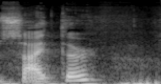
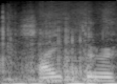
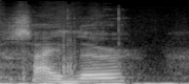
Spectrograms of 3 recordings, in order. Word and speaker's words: Scyther: it's called is called neo2 I hear some site there or aside there I should say see I used to pronounce them site there apparently that was wrong Scyther Scyther all right so that's pile number two we're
